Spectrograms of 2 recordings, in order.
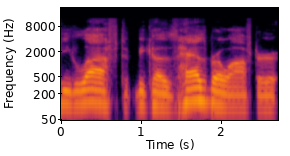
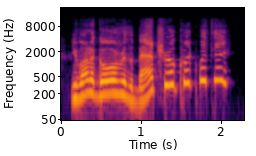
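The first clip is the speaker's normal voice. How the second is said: put-on Canadian accent, very high, sing-song and swooping; 10 semitones higher, 4 dB louder than usual. Describing very helpful, kind people at a match: canadian accent. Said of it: "With the Canadian accent".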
